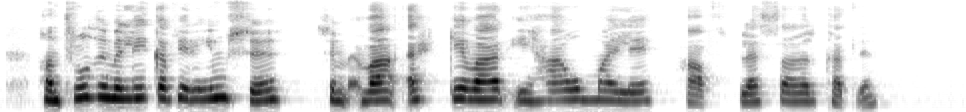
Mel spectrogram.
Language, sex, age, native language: Icelandic, female, 50-59, Icelandic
